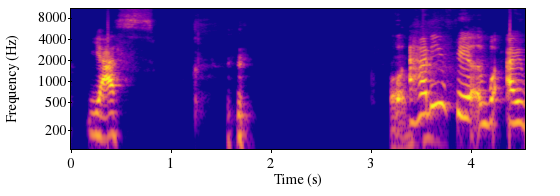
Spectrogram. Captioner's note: laugh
